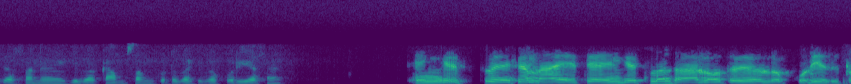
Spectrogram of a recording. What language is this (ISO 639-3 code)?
asm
